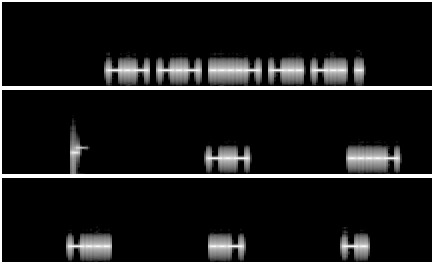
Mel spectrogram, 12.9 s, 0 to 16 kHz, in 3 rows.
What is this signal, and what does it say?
Morse code, heard as a keyed tone, about 28 wpm, spaced as for 13 wpm, 700 Hz. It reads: KK4DDE K4BUN
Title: USA Call Signs - 8x Character Spacing - 28wpm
